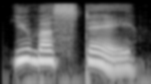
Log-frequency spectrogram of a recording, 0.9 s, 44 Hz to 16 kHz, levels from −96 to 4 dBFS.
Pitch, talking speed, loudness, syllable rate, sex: 190 Hz, 190 wpm, -17 LUFS, 3.9 syllables/s, female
